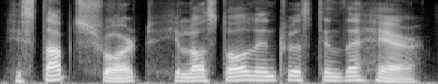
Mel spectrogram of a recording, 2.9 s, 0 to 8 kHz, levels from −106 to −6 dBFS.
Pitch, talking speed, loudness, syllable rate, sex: 130 Hz, 205 wpm, -19 LUFS, 4.8 syllables/s, male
